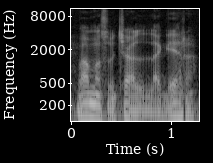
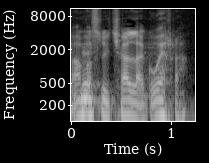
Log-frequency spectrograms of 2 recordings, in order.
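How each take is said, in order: First: The U in guerra is silent. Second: The U in guerra is pronounced aloud. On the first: The speaker calls it right. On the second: The speaker calls it wrong.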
